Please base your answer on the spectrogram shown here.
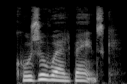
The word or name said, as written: kosovoalbansk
